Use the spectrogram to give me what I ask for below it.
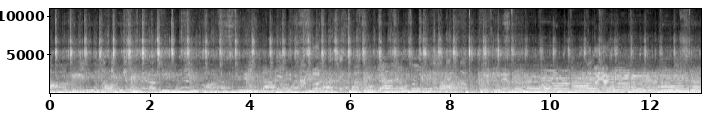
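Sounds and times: live rock band playing: 0:00.0 - 0:13.0
maracas shaking: 0:00.0 - 0:13.0
person singing: 0:00.0 - 0:13.0.

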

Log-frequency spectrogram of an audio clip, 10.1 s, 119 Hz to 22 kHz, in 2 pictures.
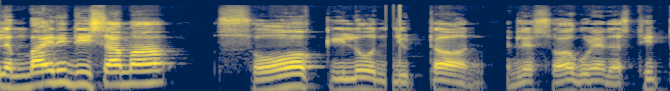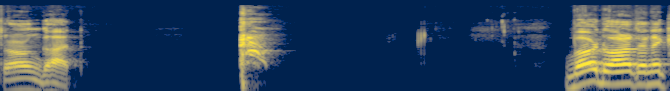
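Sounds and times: person coughing: 0:06.8 - 0:07.3.

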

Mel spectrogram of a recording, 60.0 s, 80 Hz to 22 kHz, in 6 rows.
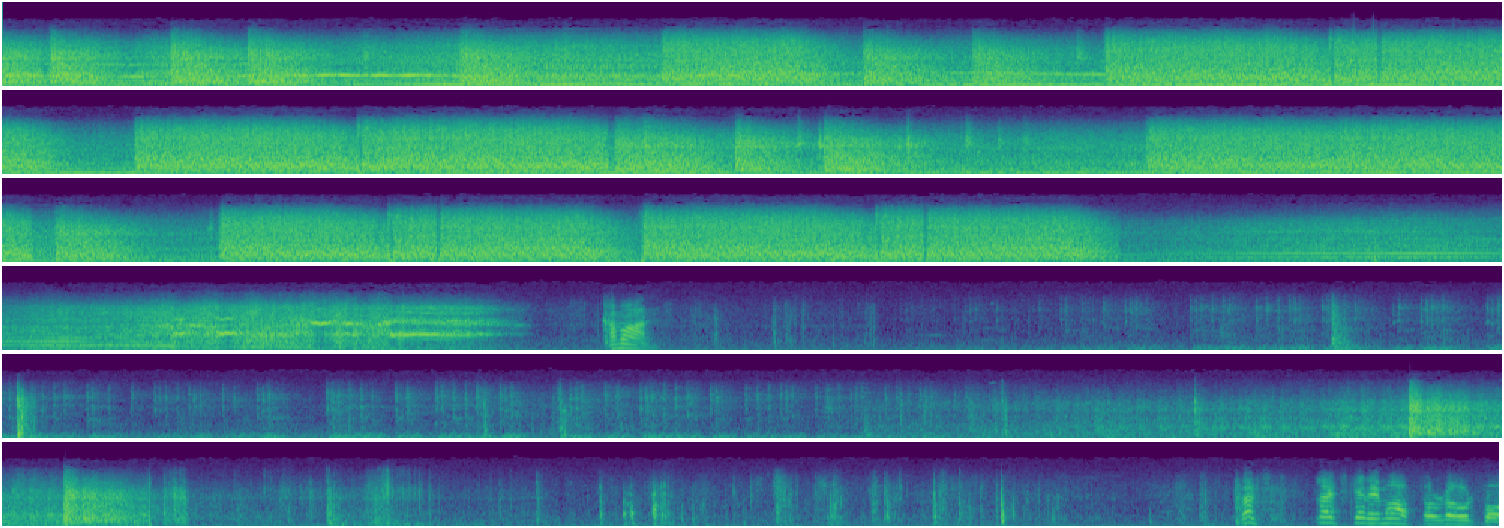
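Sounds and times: vehicle engine and tyre noise: 0:00.0 - 0:59.9.

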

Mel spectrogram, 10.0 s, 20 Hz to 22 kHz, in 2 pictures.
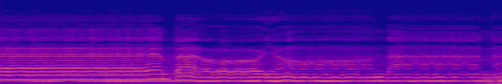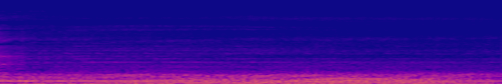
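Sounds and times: person chanting long notes: 0:00.0 - 0:10.0
steady low drone: 0:00.0 - 0:10.0.

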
